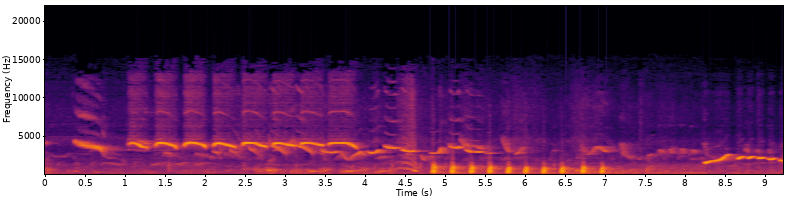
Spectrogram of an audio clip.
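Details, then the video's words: A white-winged, white-tailed Chinese hwamei, said to sing high and fight well, repeats a bright high whistle several times, breaks into a fast run of dry staccato notes, then ends on a rising, slurred whistle. "Họa Mi Cánh Trắng Đuôi Trắng - Hót Cao"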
